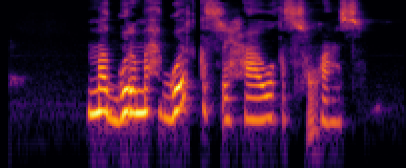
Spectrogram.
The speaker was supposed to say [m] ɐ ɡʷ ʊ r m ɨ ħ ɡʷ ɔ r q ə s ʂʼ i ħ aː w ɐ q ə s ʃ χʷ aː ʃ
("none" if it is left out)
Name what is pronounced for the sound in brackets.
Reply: m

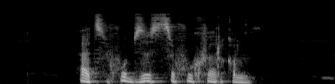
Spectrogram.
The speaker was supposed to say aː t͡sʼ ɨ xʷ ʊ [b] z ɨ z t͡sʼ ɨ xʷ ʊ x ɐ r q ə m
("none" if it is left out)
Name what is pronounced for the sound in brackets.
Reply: b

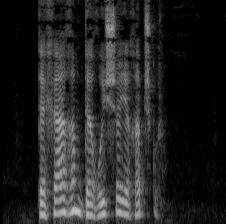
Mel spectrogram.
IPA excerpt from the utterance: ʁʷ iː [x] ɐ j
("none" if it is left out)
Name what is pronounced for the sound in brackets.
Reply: ʃ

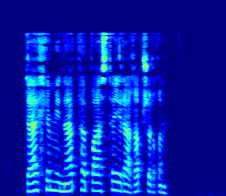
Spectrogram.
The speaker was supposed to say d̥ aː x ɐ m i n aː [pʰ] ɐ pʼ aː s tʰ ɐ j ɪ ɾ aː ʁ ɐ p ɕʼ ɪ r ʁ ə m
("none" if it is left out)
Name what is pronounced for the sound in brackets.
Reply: pʰ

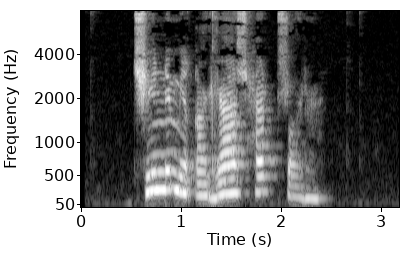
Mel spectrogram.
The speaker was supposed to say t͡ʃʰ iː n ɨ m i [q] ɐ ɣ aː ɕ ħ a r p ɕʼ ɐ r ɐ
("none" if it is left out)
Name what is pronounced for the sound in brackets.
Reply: q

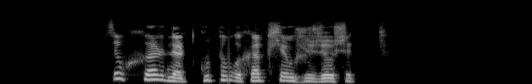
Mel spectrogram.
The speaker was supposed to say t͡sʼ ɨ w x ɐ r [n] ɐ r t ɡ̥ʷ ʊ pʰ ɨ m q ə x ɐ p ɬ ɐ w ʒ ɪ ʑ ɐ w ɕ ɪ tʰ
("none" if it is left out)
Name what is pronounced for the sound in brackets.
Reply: n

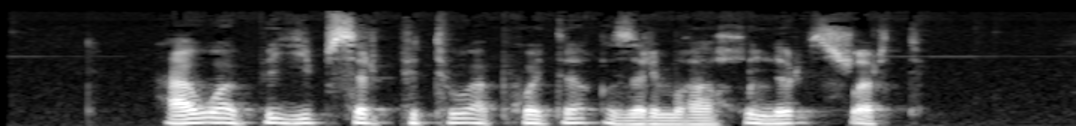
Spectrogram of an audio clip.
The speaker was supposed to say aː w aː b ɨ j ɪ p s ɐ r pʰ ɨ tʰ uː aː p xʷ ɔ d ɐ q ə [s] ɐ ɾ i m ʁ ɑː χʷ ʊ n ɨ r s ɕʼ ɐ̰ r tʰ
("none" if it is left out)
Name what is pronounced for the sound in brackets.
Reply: z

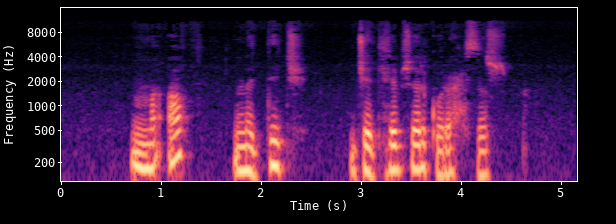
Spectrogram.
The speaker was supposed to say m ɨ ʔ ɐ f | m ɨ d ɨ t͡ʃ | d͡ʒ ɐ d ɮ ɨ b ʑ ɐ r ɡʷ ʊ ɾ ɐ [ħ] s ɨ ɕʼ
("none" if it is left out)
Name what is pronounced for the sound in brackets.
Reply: ħ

